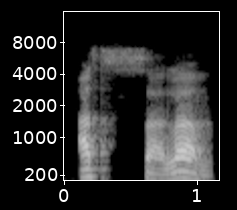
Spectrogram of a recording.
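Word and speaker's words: السلام عليكم: Karena minimal redaksi salam itu assalamualaikum dan tasydidnya harus terbaca assalam. Nah, eh, apa namanya? Kadang orang itu ketika membaca salam tidak sampai tuntas. Assalam itu ada tasydidnya di atas sin.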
